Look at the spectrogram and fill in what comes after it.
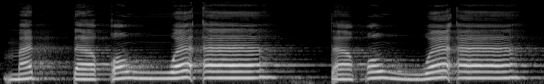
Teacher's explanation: mutamilain sebab ada wau sukun bertemu dengan wau berharakat ya maka wau pertama masuk ke wau kedua tidak ditahan cukup ditekan seperti wau tasdid biasa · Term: Idam mutamilain, idgham mutamatsilain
